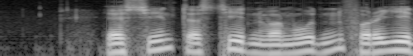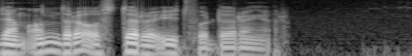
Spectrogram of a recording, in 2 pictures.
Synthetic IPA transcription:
jæɪsyːnt̪əɑt̪t̪ʰiːd̪n̩ʋɑːɾmuːd̪n̩fɔɾoːjiːd̪ɛmʔɑ̰nd̪ɾəʔo̰ːst̪œɾə̰ʔʉːt̪fɔɖəɾɪŋə̰ɾ

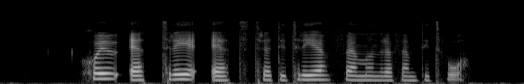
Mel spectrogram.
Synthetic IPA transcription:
ɧʉ̟ːʔɛt̪ʰːɾeːɛt̪ʰːɾɛt̪ːɪt̪ʰɾeːfɛmhɵnd̪ɾafɛmt̪ɪt̪ʰv̥o̰ː

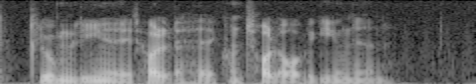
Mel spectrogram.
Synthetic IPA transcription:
kʰlub̥n̩liːnəð̞̩ˠe̝d̥hɒ̽l̰d̥ɑ̈ɦæð̞ˠkʰɒ̽nt͡sʰʁɒ̽l̰ɒʊ̰ɐb̥e̝ɡ̥ḭːʊn̩he̝ð̞̰ˠɐnə

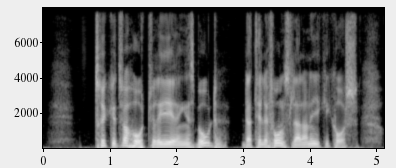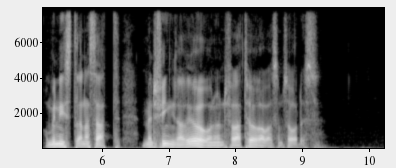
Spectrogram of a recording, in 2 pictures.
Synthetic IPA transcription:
t̪ʰɾʏkːət̪vaɾɦoːʈvɪɾɛjeːɾɪŋənsbuːd̪ | d̪æʈʰɛləfoːnslɛːd̪aɳajɪkːɪkʰɔ̰ʂɔmɪnɪst̪ɾa̰ɳasa̰t̪ː | meːd̪fɪŋɾaɾɪœːɾɔnənfœɾat̪hœːɾavasɔmsɑ̰ːd̪əs

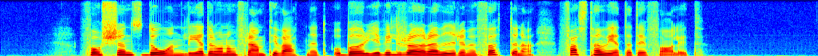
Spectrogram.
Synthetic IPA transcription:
fɔʂːənsd̪oːnleːd̪əɾhɔnːɔmfɾamːt̪ʰɪlvat̪nət̪ʰɔbœɾjəvɪlːɾœːɾaviːɾɛmeːd̪fœt̪ːəɳa̰fast̪hanveːt̪at̪̚d̪ɛæɾfɑ̰ːɭɪ̰ɡ̚t̪

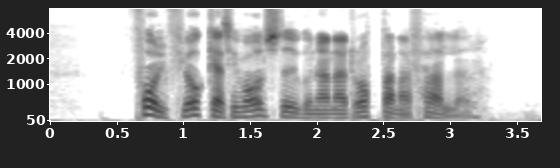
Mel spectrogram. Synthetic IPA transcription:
fɔlkflɔkːasɪvɑːlst̪ʉ̟ːɡʊɳanæɖɾɔpːaɳafalːə̰ɾ

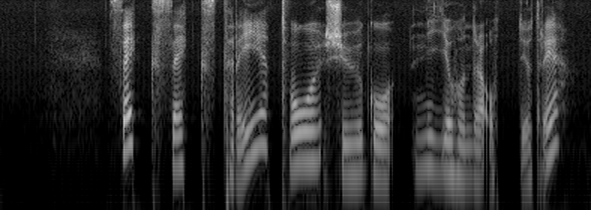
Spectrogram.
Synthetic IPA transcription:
sɛksːɛkst̪ʰɾeːt̪ʰvoːɕʉ̟ːɡʊ | niːʊɦɵnd̪ɾa̰ʔɔ̰t̪ːɪʊt̪ʰɾeː

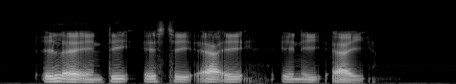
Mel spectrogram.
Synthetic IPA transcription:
elɛ̰ːend̥e̝̰ːest͡sʰe̝̰ːæɐ̰ḛː | ene̝̰ːæɐ̰e̝̰ː

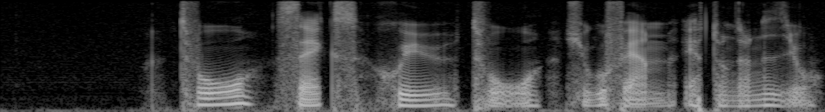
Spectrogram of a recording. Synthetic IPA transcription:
t̪ʰvoːsɛksɧʉ̟ːt̪ʰvo̰ːɕʉ̟ːɡʊfɛmːɛt̪hɵnd̪ɾaniːʊ

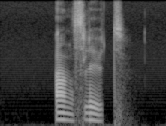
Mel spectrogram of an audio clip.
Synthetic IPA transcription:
ʔanslʉ̟ːt̪

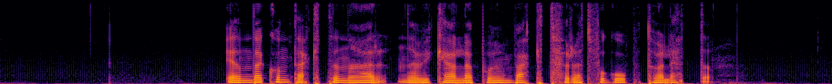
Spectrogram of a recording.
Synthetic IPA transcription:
ʔɛnd̪akʰɔnt̪ʰakt̪ʰənæɾnæ̰ɾvɪkʰalːaɾpʰɔɛnvakt̪fœɾat̪foːɡoːpʰɔ̥t̪ʰʊalɛt̪ʰːə̰n

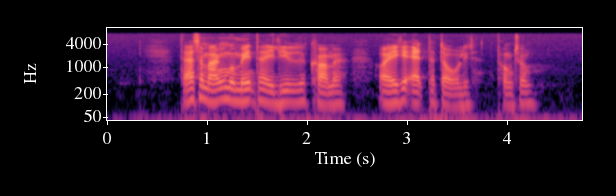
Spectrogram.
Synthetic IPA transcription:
d̥ɑ̈æɐsɒ̽mɑ̈ŋəmo̝men̰d̥ɐilḭːʊ̰ð̞̩ˠkʰɒ̽məʔɒ̽e̝ɡ̥əʔæl̰d̥æɐd̥ɒːlid̥pʰɔ̽ŋt͡sʰɔ̽m

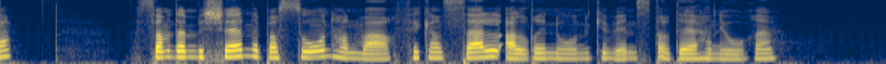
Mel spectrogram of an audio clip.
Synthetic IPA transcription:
sɔmd̪ɛnbəʃeːd̪nəpʰæʁsuːn̩hɑnʋɑːʁfɪkhɑnsɛlɑ̰ld̪ʁɪnuːənɡəʋɪnst̪ɑ̰ːʋd̪ɛːɦɑnjuːʁə

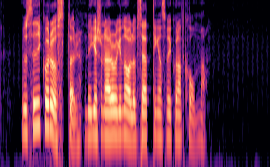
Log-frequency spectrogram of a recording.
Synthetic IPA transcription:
mɵsiːkɔɾœst̪əɾlɪɡːəʂɔɳæːɾɔɾɡɪnɑːlɵpsɛt̪nɪŋənsɔmvɪaɾkʰɵnːat̪̚kʰɔmːa̰

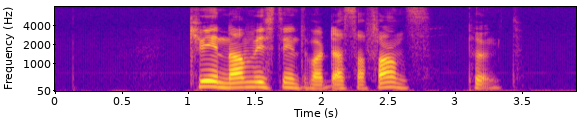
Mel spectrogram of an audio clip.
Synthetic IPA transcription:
kʰvɪnːanvɪst̪əɪnt̪əvaʈ̚ɖɛsːafans | pʰɵŋk̚t̪

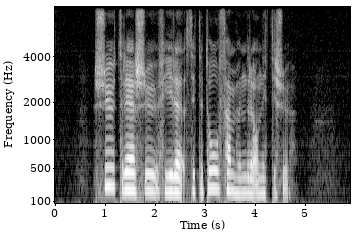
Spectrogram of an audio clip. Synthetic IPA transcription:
ʃʉːt̪ʰɾeːʃʉːfiːɾə̰sʏt̪ɪt̪ʰuːfæmhʉnd̪ɾəʔo̰ːnɪt̪ɪʃʉ̰ː

